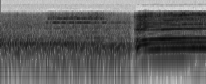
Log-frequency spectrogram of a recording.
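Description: Voices chanting a drawn-out hymn line. After a quieter, murmuring gap, the singing comes back in about a second and a half in, sliding up onto a long held note.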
